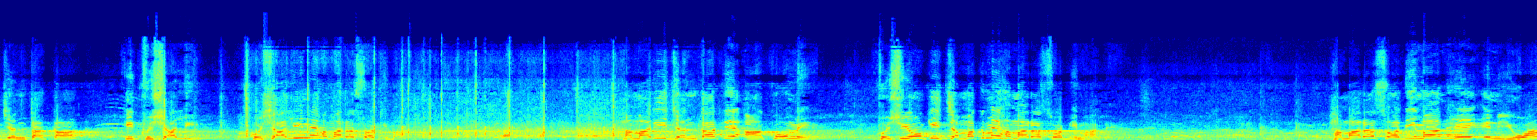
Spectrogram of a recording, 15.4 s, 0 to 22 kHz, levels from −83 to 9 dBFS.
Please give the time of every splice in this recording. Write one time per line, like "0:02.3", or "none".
none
